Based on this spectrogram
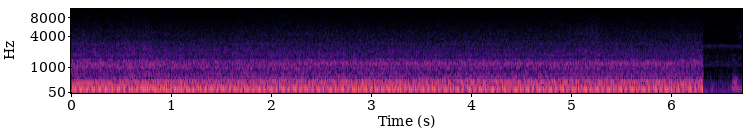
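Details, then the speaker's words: Ford Mustang GT V8 at idle before the Ford Racing cam, intake and throttle body install, with a cold air intake, Kooks long-tube headers, high-flow cats and Roush muffler deletes; steady, deep, even burble, no misses. "i'm gonna start it up and pull her out here in the center of the garage so you can see what it sounds like right now with the parts that are on it right now which is what cold air intake i have uh the kooks long tube headers high flow cats and roush muffler deletes"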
